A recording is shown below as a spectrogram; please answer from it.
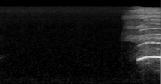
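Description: Near silence, then near the end a woman's short, high-pitched held vocal squeal of delight.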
